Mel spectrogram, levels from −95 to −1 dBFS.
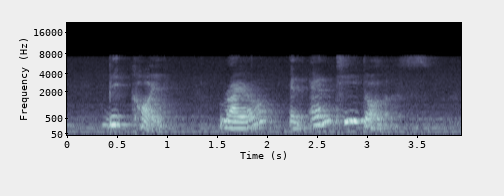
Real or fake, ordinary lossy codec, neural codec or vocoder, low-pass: fake; none; vocoder, 24 kHz, 100 mel bands, Vocos; 7.2 kHz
